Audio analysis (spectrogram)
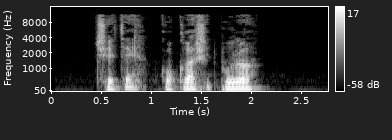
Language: Mari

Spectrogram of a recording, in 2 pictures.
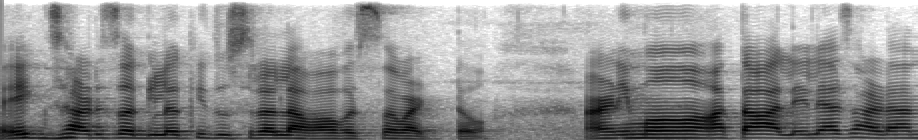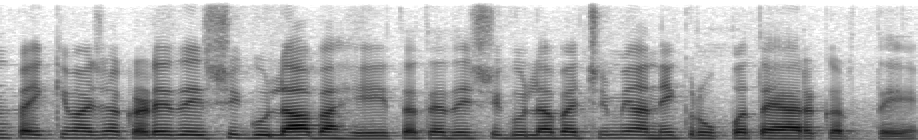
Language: Marathi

